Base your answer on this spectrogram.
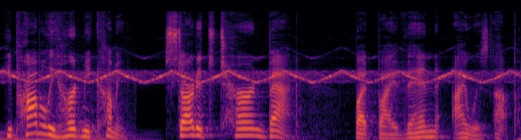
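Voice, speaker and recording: A man reading first-person fiction dramatically, with animated, expressive delivery. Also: a little high, unhurried, heavy background noise. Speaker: short story reader. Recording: loud synthwave music bed. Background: synthwave music.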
